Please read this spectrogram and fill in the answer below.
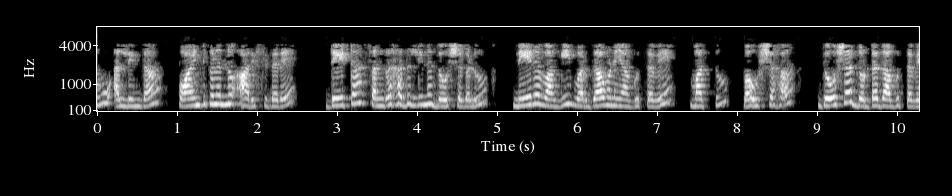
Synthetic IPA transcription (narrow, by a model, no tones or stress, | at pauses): ʋuʔɐlːind̪ɐpaːjiɳʈɡɐɭɐnːuʔaːɾisid̪ɐɾe̞ | ɖɛːʈaːsɐŋɡɾɐɦɐd̪ɐlːinɐd̪ɔːʃɐɡɐɭu | nɛːɾɐʋaːɡiʋɐɾɡaːʋɐɳɛjaːɡut̪ːɐʋe̞ | mɐt̪ːubɐwʂɐɦɐ | d̪ɔːʃɐd̪ɔɖːɐd̪aːɡut̪ːɐʋe̞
